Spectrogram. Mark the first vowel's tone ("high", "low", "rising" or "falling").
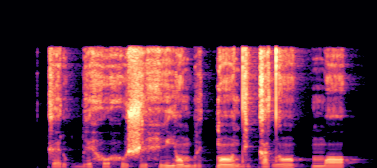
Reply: low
